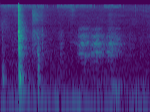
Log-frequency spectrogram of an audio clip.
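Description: A sharp tap on a hard surface, then a fainter second tap a quarter-second later, as a hand knocks against the desk or the equipment on it.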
